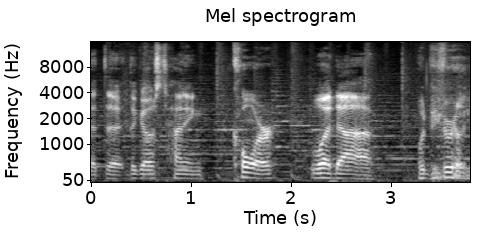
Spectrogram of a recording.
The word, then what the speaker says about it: corps: it's core is it core i thought it was corp i don't know pronounce the core it's spelled corp do you say marine corpse that's the marine corps i'm not gonna go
